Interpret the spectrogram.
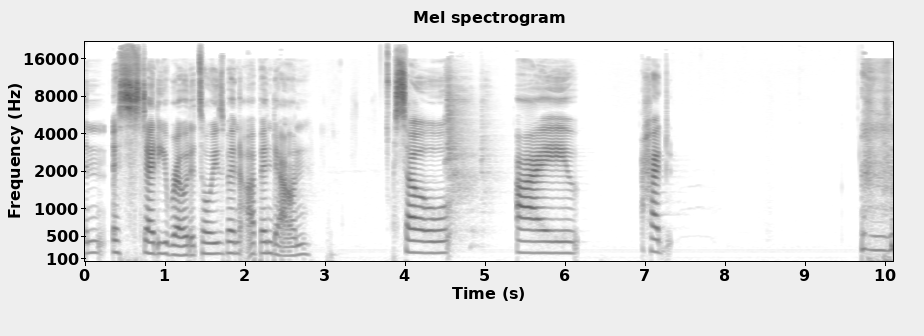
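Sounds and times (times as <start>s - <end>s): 
speech: 0.0s - 2.9s, 3.8s - 4.8s, 5.4s - 6.2s, 7.0s - 7.4s, 9.7s - 10.1s
cat meowing faintly on a person's lap: 7.4s - 8.0s.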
